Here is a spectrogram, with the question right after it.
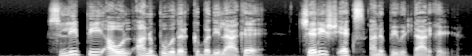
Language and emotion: Tamil, neutral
